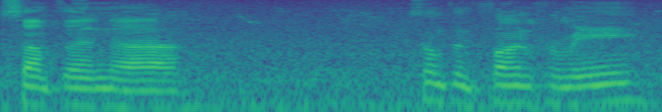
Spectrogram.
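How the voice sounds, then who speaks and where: A man with an American accent talks at a fairly slow pace and medium pitch, with fairly even intonation, over noticeable background noise and audible room echo. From US Midwest (central Illinois). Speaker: indie rock musician. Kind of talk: casual interview. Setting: outdoors. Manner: halting, many fillers.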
